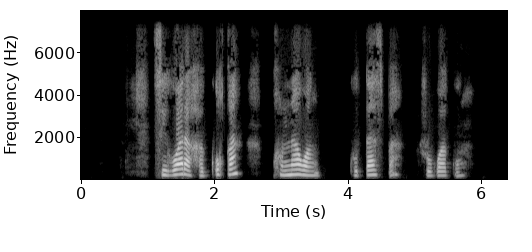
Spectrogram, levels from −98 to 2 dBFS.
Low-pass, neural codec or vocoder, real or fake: 7.2 kHz; none; real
